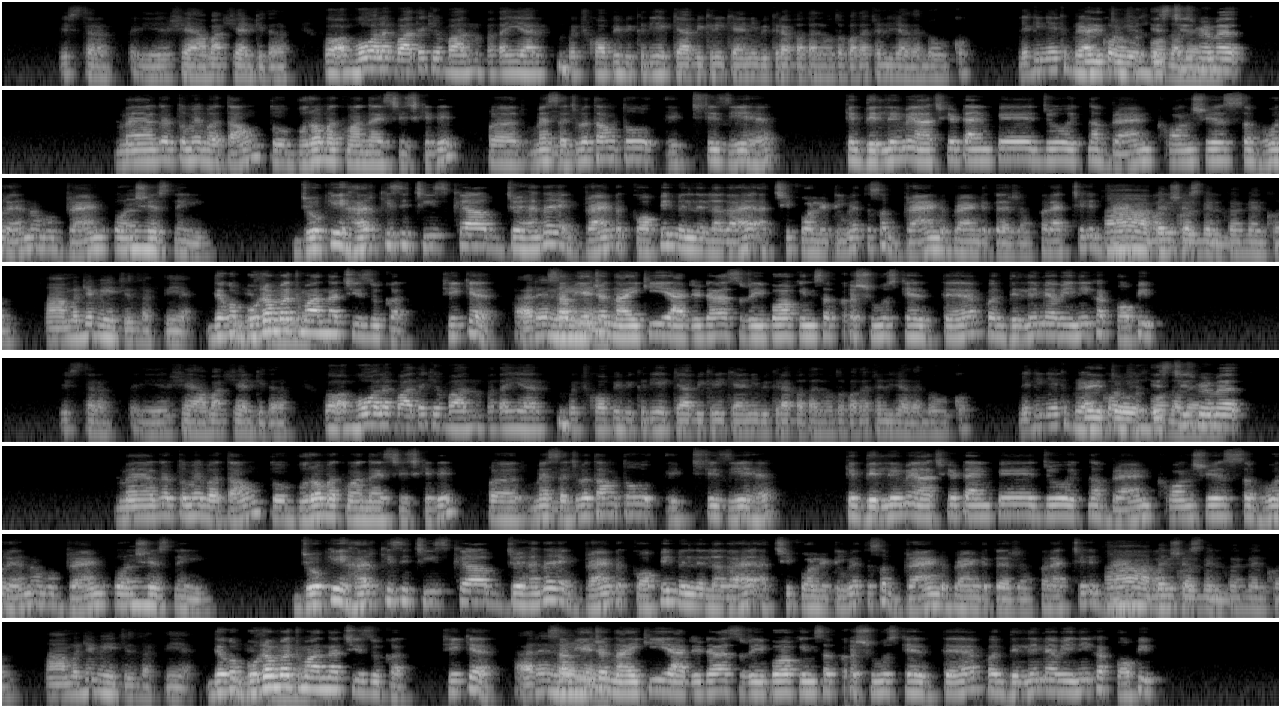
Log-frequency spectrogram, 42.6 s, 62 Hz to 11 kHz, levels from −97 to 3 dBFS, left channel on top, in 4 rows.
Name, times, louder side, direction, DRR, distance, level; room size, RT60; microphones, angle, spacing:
voice 1, 0.5-2.4 2.7-8.0 8.5-10.1 15.2-15.5 22.3-22.6 30.5-32.0 32.3-33.5 33.8-34.5 36.2-37.0, left 3 dB, 40° left, 0.3 m, -34 dB
voice 2, 9.0-10.3 11.6-14.4 14.7-17.1 17.7-23.0 23.7-31.5 33.6-35.3 35.6-36.0 36.6-41.5, right 1 dB, 20° left, 0.7 m, -31 dB
2.9 x 2.4 x 2.2 m
head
